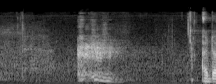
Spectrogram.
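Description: A man clears his throat once, a short rough sound about a second in, with a small click near the end.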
